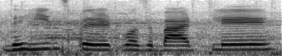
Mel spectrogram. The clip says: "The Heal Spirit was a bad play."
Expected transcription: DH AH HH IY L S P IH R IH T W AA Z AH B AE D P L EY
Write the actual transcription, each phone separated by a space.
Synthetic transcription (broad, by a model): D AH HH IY N S P IH R IH T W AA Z AH B AE D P L EY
